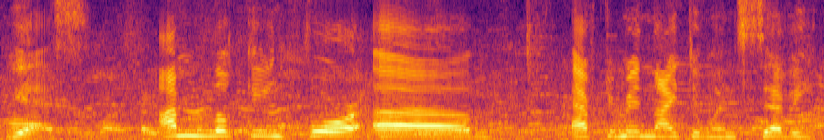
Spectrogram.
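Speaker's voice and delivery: ordinary delivery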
